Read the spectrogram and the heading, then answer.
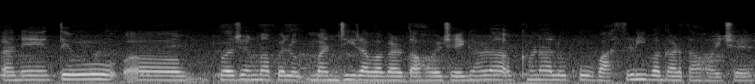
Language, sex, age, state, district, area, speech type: Gujarati, female, 30-45, Gujarat, Morbi, rural, spontaneous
